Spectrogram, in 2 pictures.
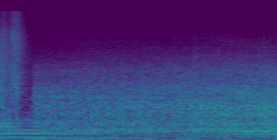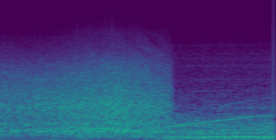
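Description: A car engine hums as it approaches on a road.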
